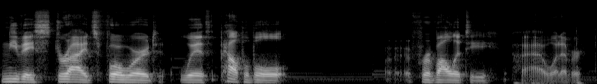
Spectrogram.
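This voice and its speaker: A man's voice: fairly low pitch, lively intonation, takes it slowly, creaky, soft background music. A man giving casual let's-play commentary as a gaming streamer, talking through a game and reading some of it aloud.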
